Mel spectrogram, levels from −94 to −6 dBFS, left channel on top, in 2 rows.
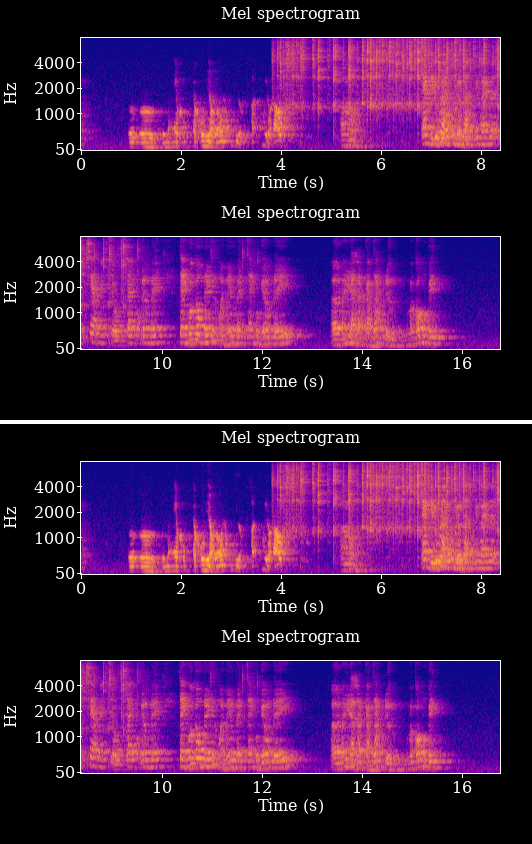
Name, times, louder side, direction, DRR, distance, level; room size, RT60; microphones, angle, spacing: voice 1, 0.9-4.1 5.4-5.5, right 3 dB, 40° right, 9 dB, 0.6 m, -29 dB
sound 1, 3.8-9.6 9.9-10.0 10.4-10.5 11.6-11.9, equal, 10° right, 0.8 m, -35 dB
voice 2, 5.2-5.6 6.8-12.5 13.4-15.4, right 1 dB, 70° right, -2 dB, 3.2 m, -33 dB
8.9 x 4.5 x 6.5 m, 0.86 s
head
